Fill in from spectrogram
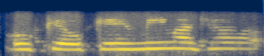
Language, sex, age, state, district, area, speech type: Marathi, female, 18-30, Maharashtra, Sangli, urban, conversation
